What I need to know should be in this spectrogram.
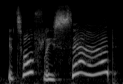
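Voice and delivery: put-on very high, chirpy child; cheerful. A narrator's reading. First twin on the parents' sorrow, cheerful. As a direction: chirp it brightly despite the sad words. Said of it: "the first twin said cheerfully".

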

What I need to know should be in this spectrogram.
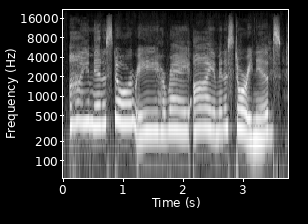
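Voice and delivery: high, singing-out cheer; jubilant child. Acted. Toodles bragging to Nibs about being in the story, jubilant. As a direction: crow with delight, pitch way up.

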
